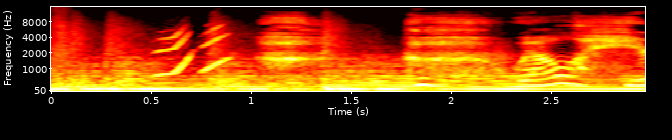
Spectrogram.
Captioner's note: sighing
